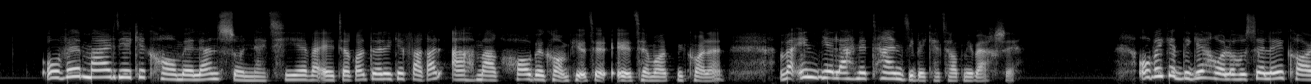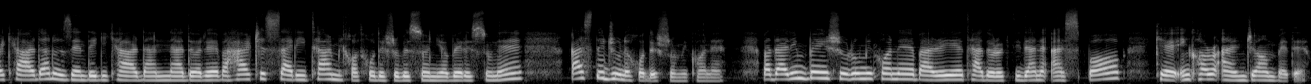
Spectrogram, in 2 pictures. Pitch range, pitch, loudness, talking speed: 195-265 Hz, 220 Hz, -16 LUFS, 150 wpm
